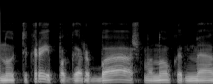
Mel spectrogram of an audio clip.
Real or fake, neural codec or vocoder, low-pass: real; none; 7.2 kHz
